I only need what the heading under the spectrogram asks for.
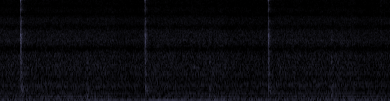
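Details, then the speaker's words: Single-speed filter pump won't start: with the front panel off, the filter relay clicks sharply every second and a half over a steady electrical hum as the coil moves the contacts, but the pump motor never runs. "you can hear a noise clicking there's a little clicking noise of the coil moving the contacts back and forth"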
